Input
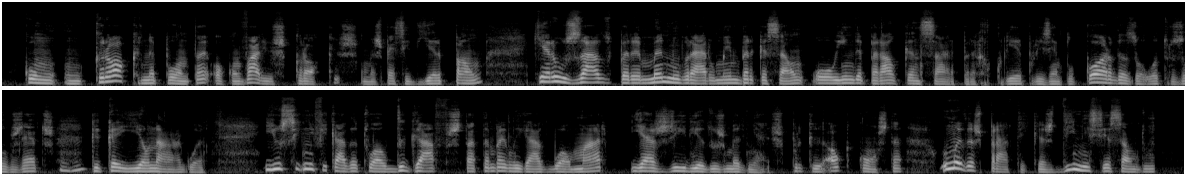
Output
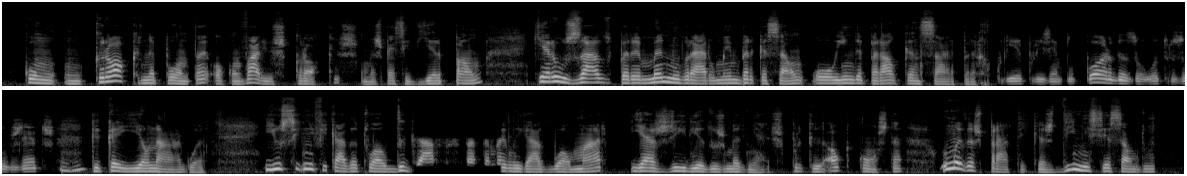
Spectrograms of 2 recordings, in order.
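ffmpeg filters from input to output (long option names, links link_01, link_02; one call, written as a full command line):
ffmpeg -i in.wav -filter_complex "[0:a]asettb=1/sr,asplit=3[link_01][link_02][link_03];[link_01]atrim=end=9.954[link_04];[link_02]atrim=start=9.95:end=12.43,asetpts=PTS-STARTPTS,afade=type=in:duration=0.004:curve=qsin,afade=type=out:start_time=2.476:duration=0.004:curve=qsin,highpass=frequency=180:width=0.5412,highpass=frequency=180:width=1.3066,equalizer=frequency=200:width_type=q:width=4:gain=-5,equalizer=frequency=310:width_type=q:width=4:gain=7,equalizer=frequency=490:width_type=q:width=4:gain=-4,equalizer=frequency=710:width_type=q:width=4:gain=-5,equalizer=frequency=1000:width_type=q:width=4:gain=-9,equalizer=frequency=2300:width_type=q:width=4:gain=-3,lowpass=frequency=4200:width=0.5412,lowpass=frequency=4200:width=1.3066[link_05];[link_03]atrim=start=12.426[link_06];[link_04][link_05]acrossfade=duration=0.004:curve1=hsin:curve2=qsin[link_07];[link_07][link_06]acrossfade=duration=0.004:curve1=qsin:curve2=hsin,asplit=3[link_08][link_09][link_10];[link_08]afade=type=out:start_time=15.93:duration=0.02[link_11];[link_09]asuperpass=centerf=990:order=20:qfactor=0.68,afade=type=in:start_time=15.93:duration=0.02,afade=type=out:start_time=16.82:duration=0.02[link_12];[link_10]afade=type=in:start_time=16.82:duration=0.02[link_13];[link_11][link_12][link_13]amix=inputs=3:normalize=0" out.wav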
